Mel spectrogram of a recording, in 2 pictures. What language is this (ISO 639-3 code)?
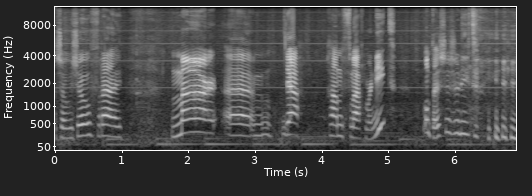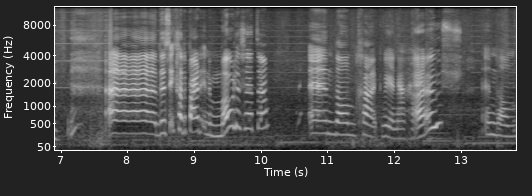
nld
